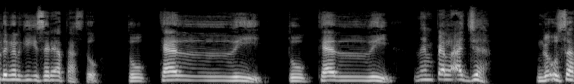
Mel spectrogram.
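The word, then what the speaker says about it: تكذبان: Tidak tukazzi tapi tukadzi. Tukadzi tuh tukadziban ya.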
